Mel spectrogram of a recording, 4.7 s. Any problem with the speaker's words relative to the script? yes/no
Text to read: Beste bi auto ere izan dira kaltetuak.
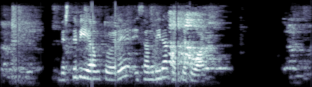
no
